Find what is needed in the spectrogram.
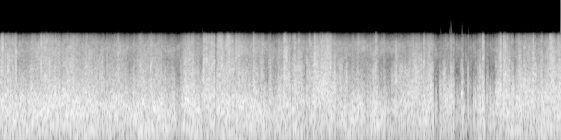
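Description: Wind buffeting a phone's microphone: a loud, steady rumbling rush with frequent short knocks and rustles mixed in.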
